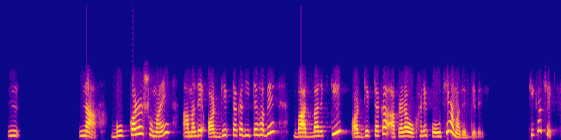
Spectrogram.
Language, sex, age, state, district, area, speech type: Bengali, female, 45-60, West Bengal, Paschim Bardhaman, urban, conversation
